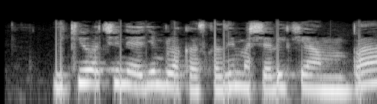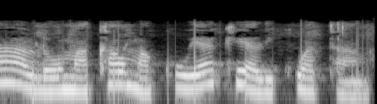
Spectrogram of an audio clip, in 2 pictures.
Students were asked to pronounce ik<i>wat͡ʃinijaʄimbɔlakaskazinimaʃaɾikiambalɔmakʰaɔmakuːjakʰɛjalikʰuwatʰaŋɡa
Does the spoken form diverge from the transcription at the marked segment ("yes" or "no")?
no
